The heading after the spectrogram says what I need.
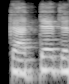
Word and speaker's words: catheter: Catheter is the same as catheter.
